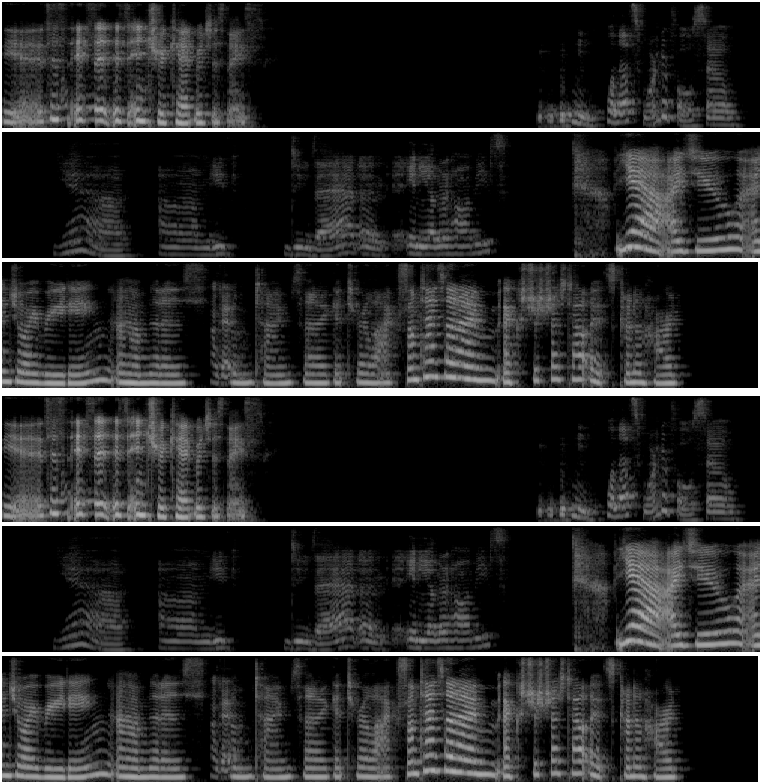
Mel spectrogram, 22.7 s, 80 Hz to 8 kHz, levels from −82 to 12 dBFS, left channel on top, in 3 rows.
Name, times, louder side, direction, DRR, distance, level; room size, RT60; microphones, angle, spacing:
voice 1, 0.0-2.6 13.3-17.2 17.4-21.9, right 2 dB, 30° right, 0.7 m, -27 dB
voice 2, 0.6-1.0 5.3-7.3 8.1-9.8 10.4-12.6 17.2-17.6, equal, 5° right, 1.9 m, -43 dB
10.5 x 9.9 x 2.3 m
head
